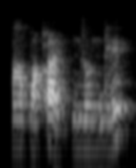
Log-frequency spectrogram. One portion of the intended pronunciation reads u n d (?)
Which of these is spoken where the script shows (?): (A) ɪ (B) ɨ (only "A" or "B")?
A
